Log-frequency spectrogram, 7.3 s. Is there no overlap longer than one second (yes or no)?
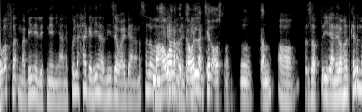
no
